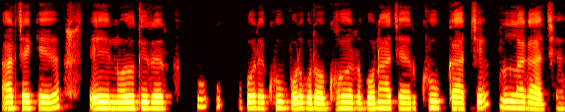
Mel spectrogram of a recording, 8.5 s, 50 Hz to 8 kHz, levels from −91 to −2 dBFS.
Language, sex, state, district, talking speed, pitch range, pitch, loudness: Bengali, male, West Bengal, Jhargram, 105 wpm, 155-165 Hz, 160 Hz, -16 LUFS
